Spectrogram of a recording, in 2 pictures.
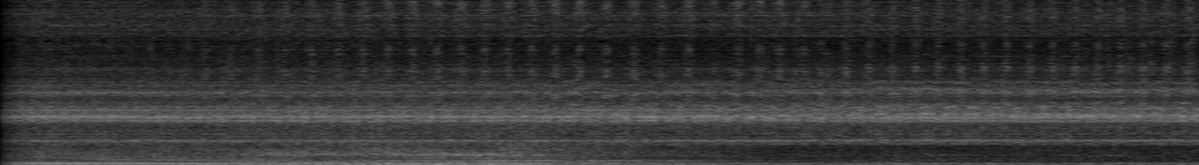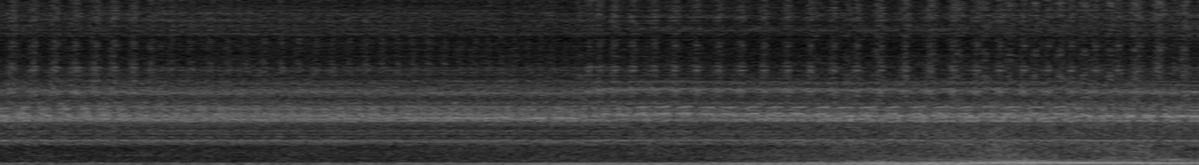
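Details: Cicadas in Laos: a steady, unbroken high-pitched drone with several stacked shrill tones lasting throughout, over a low rumbling background that swells near the end.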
